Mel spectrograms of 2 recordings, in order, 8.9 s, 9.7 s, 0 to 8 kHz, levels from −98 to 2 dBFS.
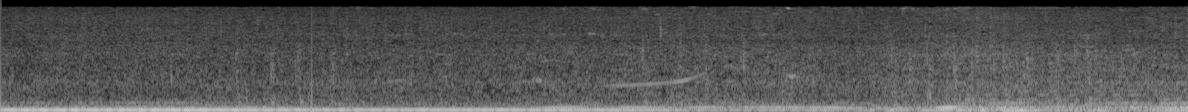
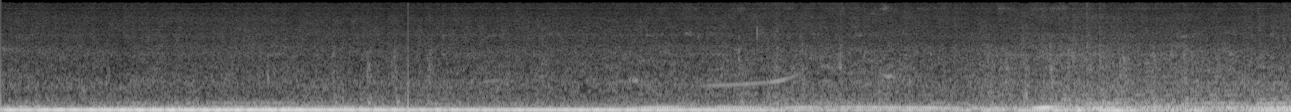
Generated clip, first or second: second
